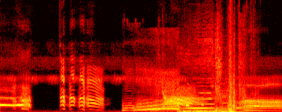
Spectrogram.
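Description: Squeaky, pitch-shifted cartoon character voice giving short wordless cries, then a longer wailing cry over a low crashing thud with a few sharp knocks a little after the middle.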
